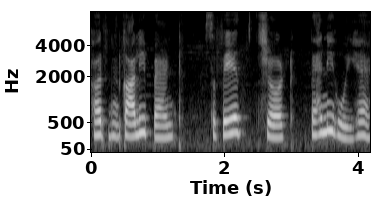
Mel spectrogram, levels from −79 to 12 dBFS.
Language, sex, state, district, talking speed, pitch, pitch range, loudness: Hindi, female, Himachal Pradesh, Shimla, 100 wpm, 255 Hz, 230-280 Hz, -15 LUFS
